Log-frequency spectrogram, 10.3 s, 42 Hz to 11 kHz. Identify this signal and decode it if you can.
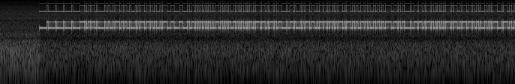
RTTY (45.45 baud, 850 Hz shift), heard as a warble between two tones, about 2150 Hz centre, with room echo. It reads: WELKE COMMISSARISSEN MAKEN DEEL UIT VAN DEZE …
